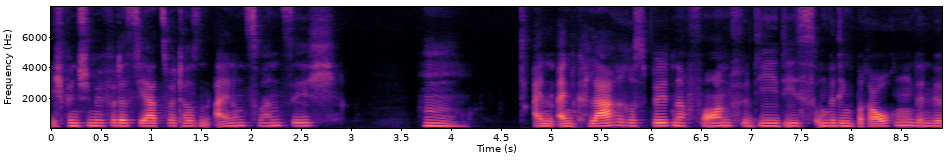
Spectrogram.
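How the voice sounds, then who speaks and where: Against a quiet background, a woman with a fairly low pitch speaks at a very slow pace with monotone, flat intonation. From Berlin, Germany. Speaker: singer; interviewee. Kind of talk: interview answers. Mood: thoughtful, warm. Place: home room.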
